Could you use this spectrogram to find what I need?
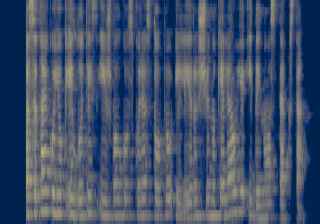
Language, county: Lithuanian, Marijampolė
